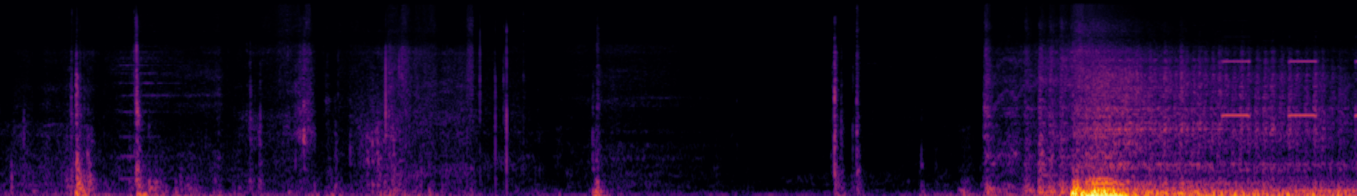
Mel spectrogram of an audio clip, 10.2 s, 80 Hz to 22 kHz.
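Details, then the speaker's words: 2010 Mercedes E63 AMG, 6.2L M156 V8, start after sitting 30–40 minutes with oil drained down: brief hard knocking rattle until oil pressure builds, then quiet; worn camshaft adjusters whose locking pin fails. "Oh, there you go. Thing is knocking like a door-to-door Bible salesman. But here's the thing. Once it's running and oil pressure is built up, quiet as a mouse, runs perfect."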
